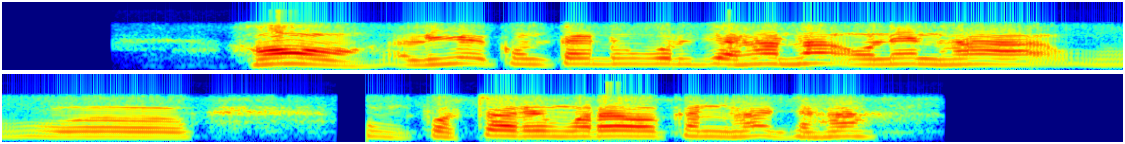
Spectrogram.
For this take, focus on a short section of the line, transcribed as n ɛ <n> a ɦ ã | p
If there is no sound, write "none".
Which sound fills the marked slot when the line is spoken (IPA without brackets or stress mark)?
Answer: n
